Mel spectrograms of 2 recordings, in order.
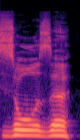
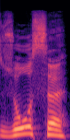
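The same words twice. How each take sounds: First: The middle s is a soft, voiced buzz. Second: The middle s is a sharp, voiceless hiss. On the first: The speaker calls it wrong. "nicht S-O-S-E" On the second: The speaker calls it right. "scharfes S oder S-Z und dann E"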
